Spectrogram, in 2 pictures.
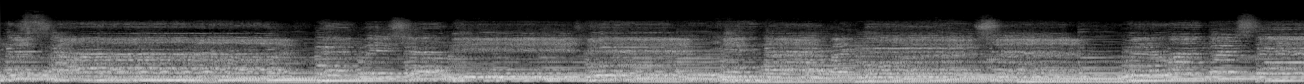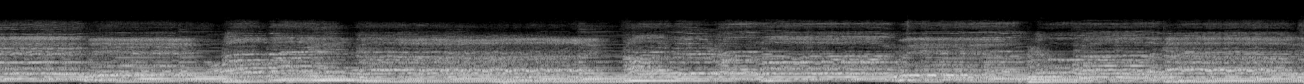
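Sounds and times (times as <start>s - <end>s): voices singing a hymn: 0.0s - 26.0s.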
